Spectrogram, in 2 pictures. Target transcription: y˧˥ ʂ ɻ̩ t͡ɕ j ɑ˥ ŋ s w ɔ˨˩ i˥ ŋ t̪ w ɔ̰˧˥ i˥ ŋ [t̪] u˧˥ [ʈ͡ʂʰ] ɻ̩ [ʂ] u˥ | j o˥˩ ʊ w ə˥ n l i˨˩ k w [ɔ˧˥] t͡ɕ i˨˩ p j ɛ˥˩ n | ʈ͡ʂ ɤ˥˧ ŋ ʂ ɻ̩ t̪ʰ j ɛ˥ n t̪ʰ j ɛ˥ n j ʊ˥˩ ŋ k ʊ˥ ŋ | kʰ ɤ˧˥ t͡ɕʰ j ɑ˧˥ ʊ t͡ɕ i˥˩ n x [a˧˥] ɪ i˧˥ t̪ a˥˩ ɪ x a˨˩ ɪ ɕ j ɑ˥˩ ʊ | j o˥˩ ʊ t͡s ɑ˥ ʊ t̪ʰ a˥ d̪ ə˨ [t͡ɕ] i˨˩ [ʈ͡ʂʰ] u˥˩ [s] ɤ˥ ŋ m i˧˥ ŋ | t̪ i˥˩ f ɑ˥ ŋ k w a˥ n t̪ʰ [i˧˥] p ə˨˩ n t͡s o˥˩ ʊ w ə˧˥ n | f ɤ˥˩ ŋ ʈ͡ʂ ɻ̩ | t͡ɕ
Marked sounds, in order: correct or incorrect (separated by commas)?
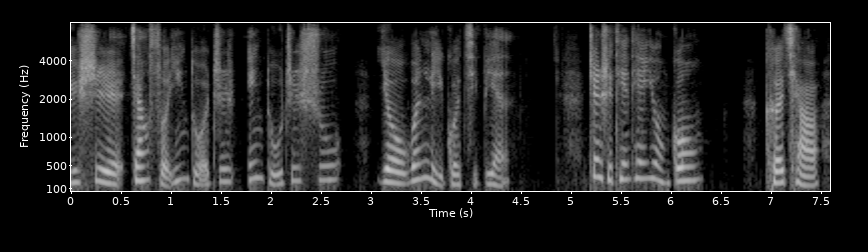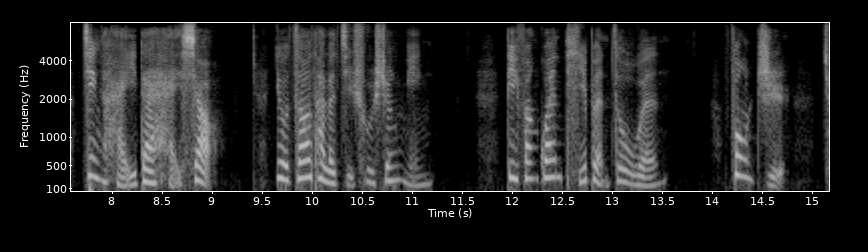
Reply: correct, incorrect, correct, incorrect, incorrect, correct, correct, incorrect, correct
